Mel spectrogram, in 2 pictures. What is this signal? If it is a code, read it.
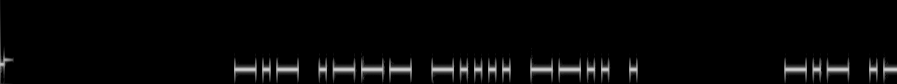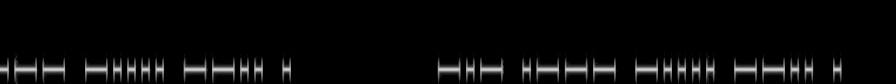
Morse code, heard as a keyed tone, about 17 wpm, 700 Hz. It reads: KJ6ZE KJ6ZE KJ6ZE
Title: USA Call Signs - 5 Characters - Repeated 3x - 17wpm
